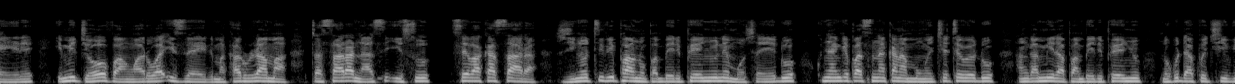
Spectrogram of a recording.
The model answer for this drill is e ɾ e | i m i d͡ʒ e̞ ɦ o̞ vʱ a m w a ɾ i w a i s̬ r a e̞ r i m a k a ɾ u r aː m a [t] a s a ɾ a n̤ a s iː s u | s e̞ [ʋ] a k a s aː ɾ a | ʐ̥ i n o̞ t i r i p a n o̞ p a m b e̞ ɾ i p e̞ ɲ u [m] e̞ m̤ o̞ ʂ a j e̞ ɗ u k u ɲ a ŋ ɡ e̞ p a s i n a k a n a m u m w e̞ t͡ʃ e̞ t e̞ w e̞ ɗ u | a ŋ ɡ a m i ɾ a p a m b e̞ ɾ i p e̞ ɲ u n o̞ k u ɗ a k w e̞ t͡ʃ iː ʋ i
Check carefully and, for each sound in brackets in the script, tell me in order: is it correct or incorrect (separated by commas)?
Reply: correct, correct, incorrect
